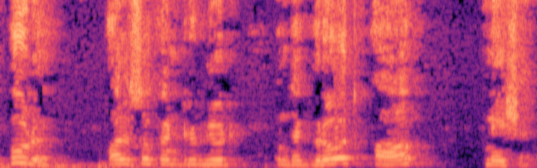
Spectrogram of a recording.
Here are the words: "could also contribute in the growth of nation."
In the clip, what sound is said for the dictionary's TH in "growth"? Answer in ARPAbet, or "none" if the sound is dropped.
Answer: T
